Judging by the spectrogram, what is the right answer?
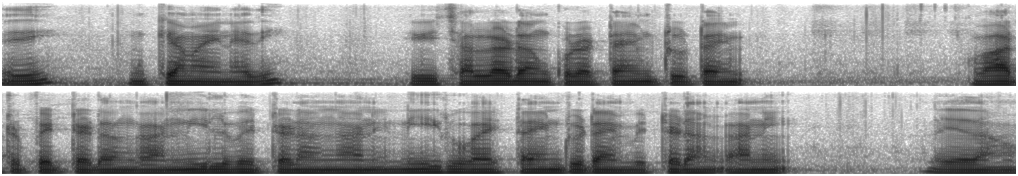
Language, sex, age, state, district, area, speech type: Telugu, male, 18-30, Telangana, Nirmal, rural, spontaneous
